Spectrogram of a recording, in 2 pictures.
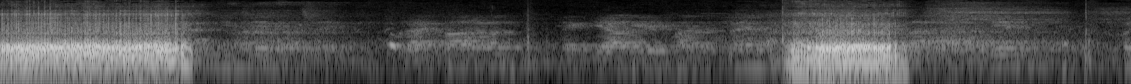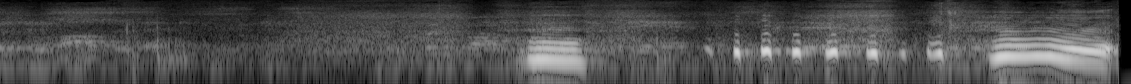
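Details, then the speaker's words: Two loud, harsh snores a few seconds apart from a sleeping adult woman, followed by a man's quiet talk and laughter; snoring. "snoring, but she's gonna kick my ass if I record her face."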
